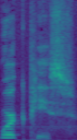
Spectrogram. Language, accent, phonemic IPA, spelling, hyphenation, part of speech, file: English, General American, /ˈwɜɹkˌpis/, workpiece, work‧piece, noun, En-us-workpiece.ogg
- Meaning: A partially finished object (often composed of a raw material) which is subjected to various operations, worked on with tools, etc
